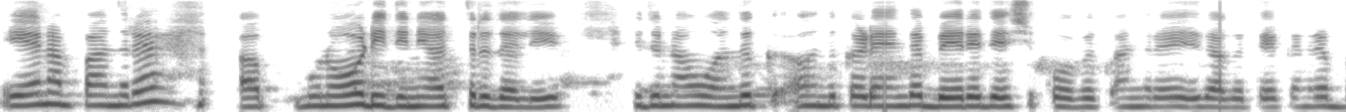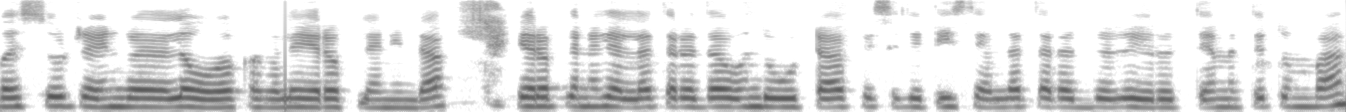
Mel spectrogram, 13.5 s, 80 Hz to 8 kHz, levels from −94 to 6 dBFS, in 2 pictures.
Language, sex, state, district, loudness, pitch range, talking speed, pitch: Kannada, female, Karnataka, Chamarajanagar, -34 LUFS, 225-250 Hz, 150 wpm, 230 Hz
